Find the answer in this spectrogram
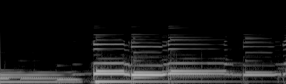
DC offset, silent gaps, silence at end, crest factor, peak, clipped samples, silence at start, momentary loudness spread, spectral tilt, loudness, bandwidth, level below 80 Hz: under 0.1%; none; 0 s; 14 dB; -12 dBFS; under 0.1%; 0 s; 11 LU; -8.5 dB/octave; -27 LUFS; 6.4 kHz; -56 dBFS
